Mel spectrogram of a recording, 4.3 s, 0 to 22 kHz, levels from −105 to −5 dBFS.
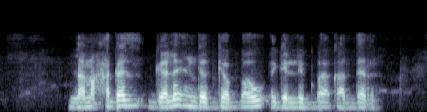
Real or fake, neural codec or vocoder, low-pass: fake; codec, 24 kHz, 3 kbps, HILCodec; 7.2 kHz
